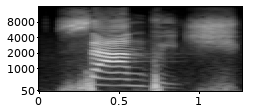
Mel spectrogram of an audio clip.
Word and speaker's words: sandwich: So when we are pronouncing the word, the D is silent. Okay, and some, handkerchief, and then sandwich. Okay, so we are not pronouncing the D.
